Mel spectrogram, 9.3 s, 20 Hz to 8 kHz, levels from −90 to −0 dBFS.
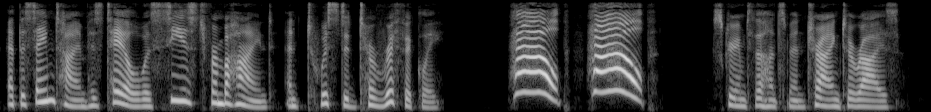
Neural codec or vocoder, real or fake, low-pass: none; real; 7.2 kHz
